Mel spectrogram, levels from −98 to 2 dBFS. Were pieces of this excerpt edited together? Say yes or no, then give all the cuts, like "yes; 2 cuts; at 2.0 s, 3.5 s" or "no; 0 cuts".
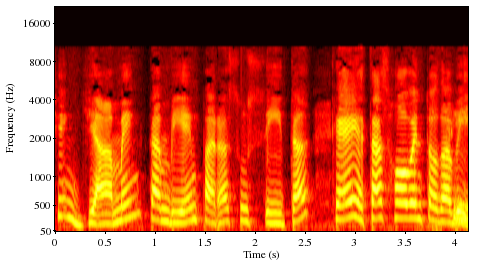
yes; 1 cut; at 2.7 s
